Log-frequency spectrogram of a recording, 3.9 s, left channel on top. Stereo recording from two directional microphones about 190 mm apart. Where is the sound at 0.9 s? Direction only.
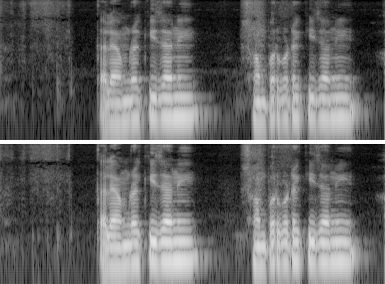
25° right (ahead or behind).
